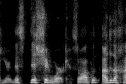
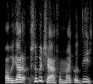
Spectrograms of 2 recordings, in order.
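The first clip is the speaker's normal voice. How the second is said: ordinary delivery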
